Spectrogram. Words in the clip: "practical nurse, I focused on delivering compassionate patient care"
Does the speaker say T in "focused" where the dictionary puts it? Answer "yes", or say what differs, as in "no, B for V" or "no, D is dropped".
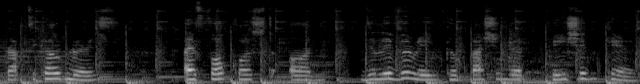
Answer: yes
